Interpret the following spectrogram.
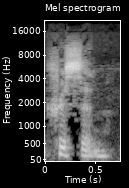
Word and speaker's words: christen: S-T-E-N toward the end of a word, like listen, or fasten your seatbelt, hasten, and christen.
